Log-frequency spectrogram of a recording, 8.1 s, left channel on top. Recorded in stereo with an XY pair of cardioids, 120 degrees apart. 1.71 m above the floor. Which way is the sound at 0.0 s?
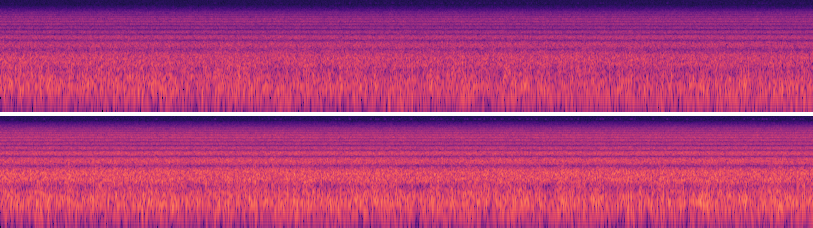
30° right.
